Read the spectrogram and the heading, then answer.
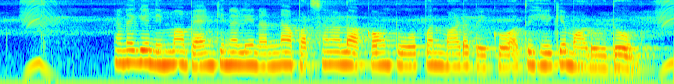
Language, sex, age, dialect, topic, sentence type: Kannada, female, 18-24, Coastal/Dakshin, banking, question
